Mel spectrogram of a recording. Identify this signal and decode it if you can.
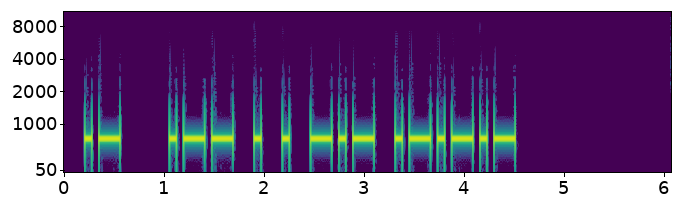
Morse code, heard as a keyed tone, about 17 wpm, 700 Hz. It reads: A WEEK.
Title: Easy Phrases 17wpm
